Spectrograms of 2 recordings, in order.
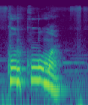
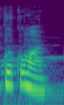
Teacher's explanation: Ударный слог в этом слове второй, хотя большинство произносит с ударением на последний.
